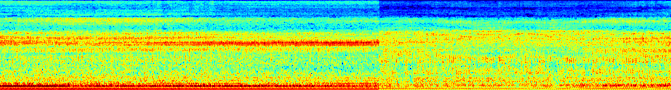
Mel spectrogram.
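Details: A steady high-pitched scream over the whir of a four-year-old Carbon Collective DA polisher at higher speeds, which drops away when the speed comes down. The polisher also vibrates and wobbles. Worn, dried-out gear head grease, before regreasing.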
